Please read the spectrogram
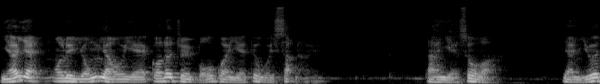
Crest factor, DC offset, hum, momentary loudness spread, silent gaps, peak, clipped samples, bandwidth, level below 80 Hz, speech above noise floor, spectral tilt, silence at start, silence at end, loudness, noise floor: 18 dB; under 0.1%; none; 13 LU; none; -8 dBFS; under 0.1%; 15.5 kHz; -60 dBFS; 41 dB; -8 dB/octave; 0 s; 0 s; -25 LUFS; -65 dBFS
